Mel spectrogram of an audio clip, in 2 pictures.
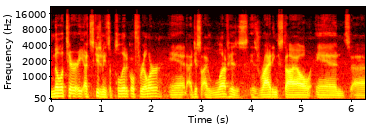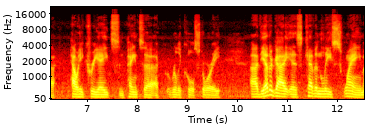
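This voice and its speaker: With a Texan accent, a man speaks at a moderate pace in a fairly low voice. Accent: Texan American. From Texas, Amarillo. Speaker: audiobook narrator. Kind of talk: interview. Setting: livestream.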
